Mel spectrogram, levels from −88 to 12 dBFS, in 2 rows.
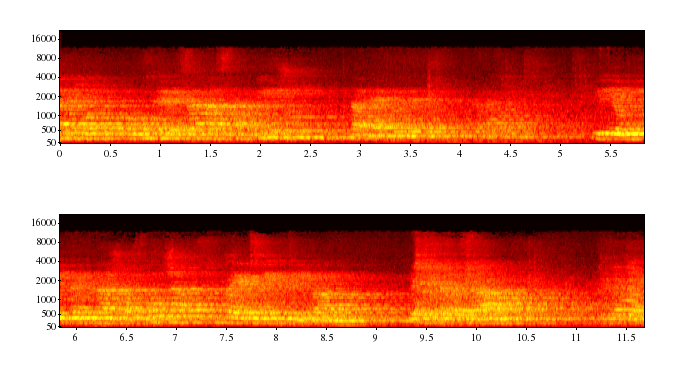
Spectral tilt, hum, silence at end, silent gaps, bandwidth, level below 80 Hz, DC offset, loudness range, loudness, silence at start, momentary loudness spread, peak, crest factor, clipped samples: -6 dB/octave; none; 0 s; none; 12 kHz; -60 dBFS; under 0.1%; 4 LU; -19 LUFS; 0 s; 11 LU; -2 dBFS; 16 dB; under 0.1%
